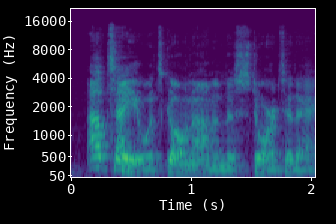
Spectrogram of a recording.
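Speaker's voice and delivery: ordinary talk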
